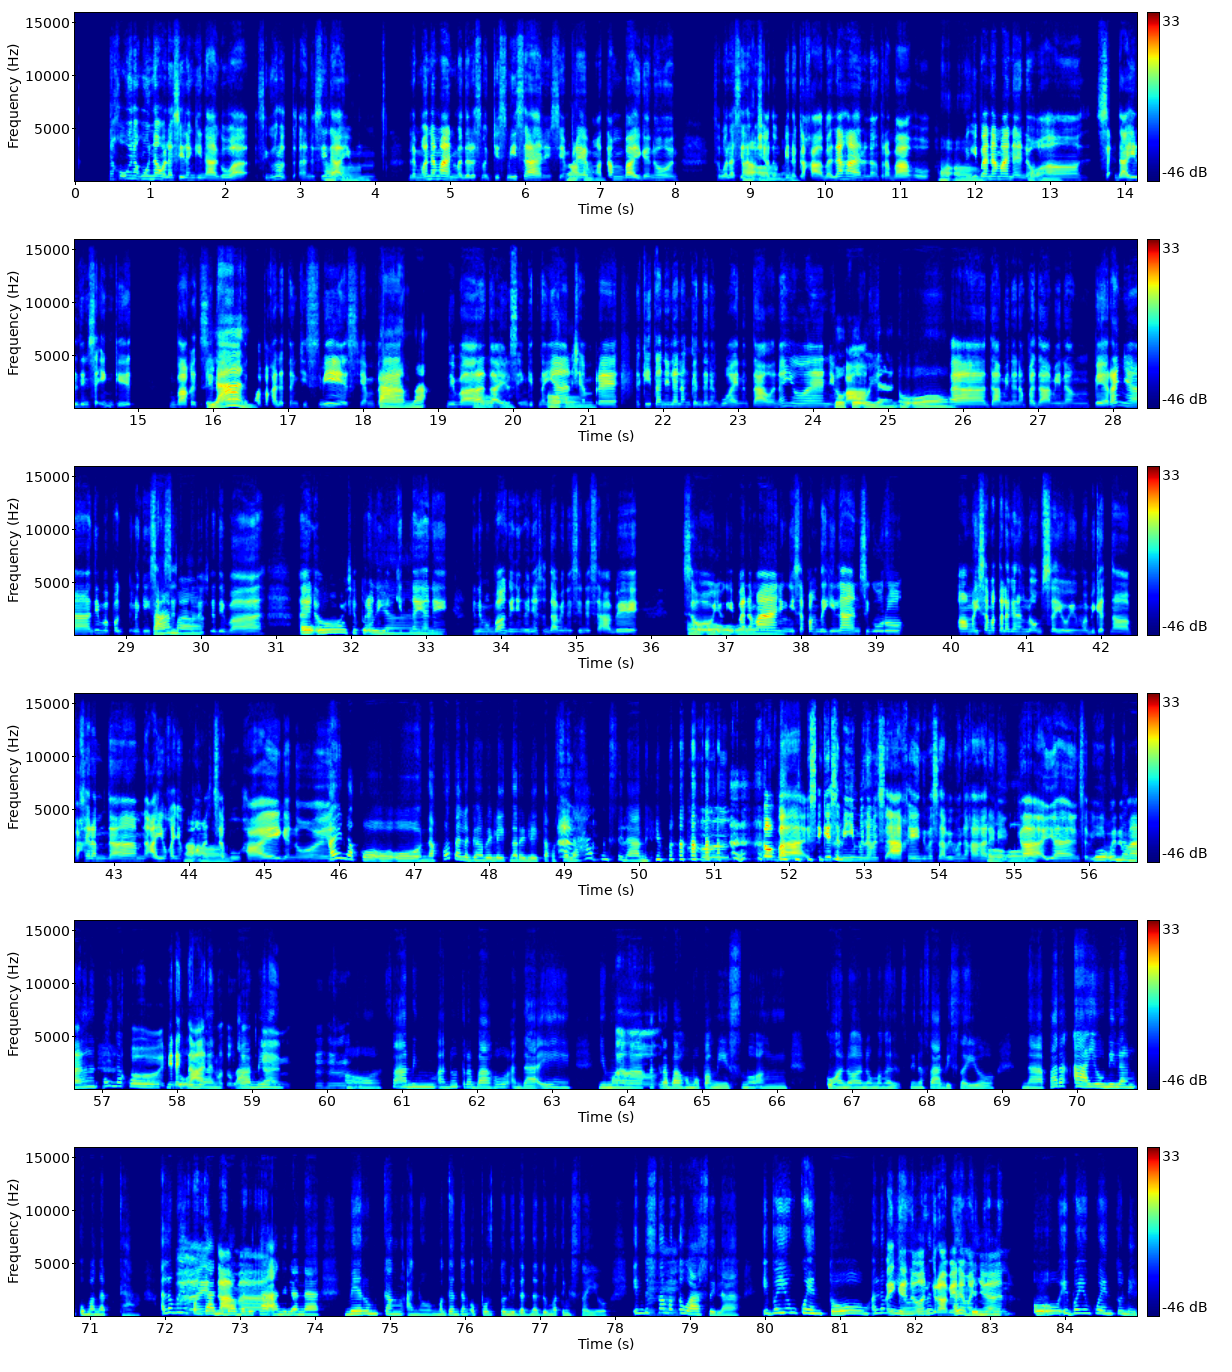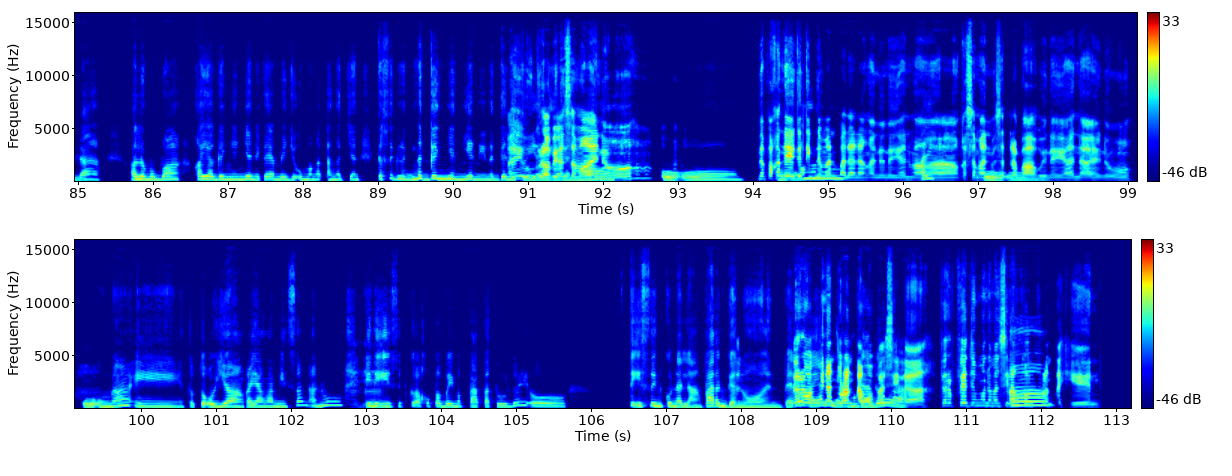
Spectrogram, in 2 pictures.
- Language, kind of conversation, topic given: Filipino, unstructured, Paano mo haharapin ang mga taong nagpapakalat ng tsismis sa barangay?
- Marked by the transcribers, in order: tsk; laugh; laughing while speaking: "Mm"; laugh; "andami" said as "andae"; chuckle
